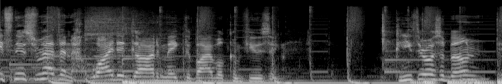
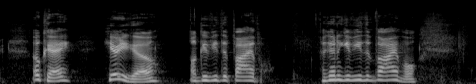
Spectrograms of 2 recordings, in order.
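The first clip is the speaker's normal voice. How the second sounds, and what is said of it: Voicing God as a character. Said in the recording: “impersonating God”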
